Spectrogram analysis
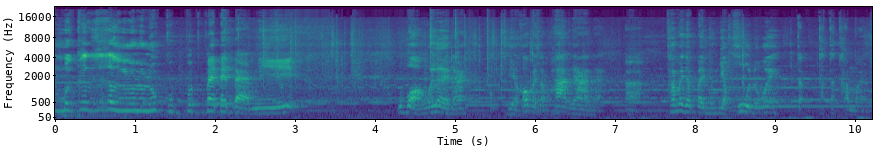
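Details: Acted stuttering by a character in a Thai short film, with word repetitions. Finding: stuttering (acted).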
